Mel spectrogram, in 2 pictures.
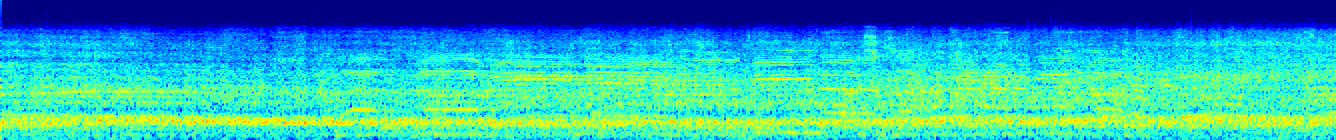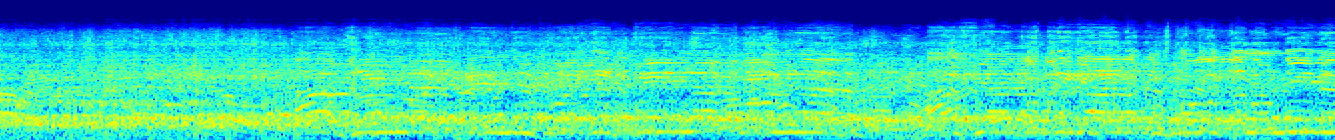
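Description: Powerboat engines roar at high speed across the water.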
